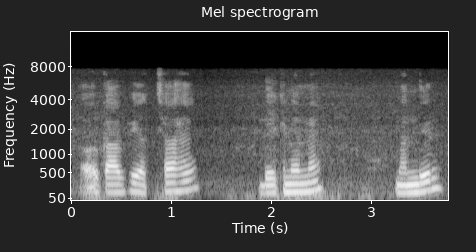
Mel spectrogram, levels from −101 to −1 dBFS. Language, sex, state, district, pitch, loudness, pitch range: Hindi, male, Uttar Pradesh, Lalitpur, 135 Hz, -15 LUFS, 125-150 Hz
